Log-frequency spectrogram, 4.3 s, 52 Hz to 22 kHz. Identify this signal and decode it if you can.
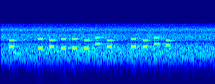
DTMF, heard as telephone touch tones, dialled by machine, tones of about 90 ms, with phone line noise. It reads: 4 24221#4 54#7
